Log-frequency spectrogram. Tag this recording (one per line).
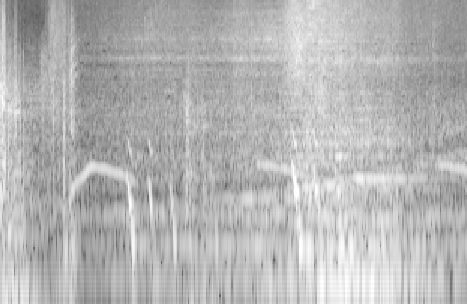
loop
tense
baikal
electronic
atmosphere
